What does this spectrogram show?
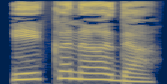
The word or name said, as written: ಎಕ್ಕನಾದಿ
